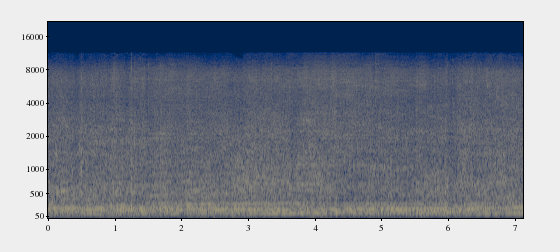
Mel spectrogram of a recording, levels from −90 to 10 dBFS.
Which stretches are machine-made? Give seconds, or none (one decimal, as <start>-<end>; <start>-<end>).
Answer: 1.4-2.8; 3.4-6.0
